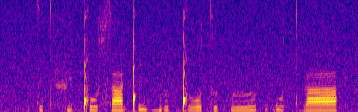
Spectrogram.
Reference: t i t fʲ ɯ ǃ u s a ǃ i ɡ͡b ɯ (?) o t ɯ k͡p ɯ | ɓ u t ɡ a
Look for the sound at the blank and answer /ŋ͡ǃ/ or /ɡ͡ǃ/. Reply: ɡ͡ǃ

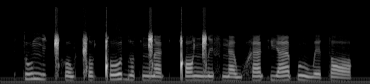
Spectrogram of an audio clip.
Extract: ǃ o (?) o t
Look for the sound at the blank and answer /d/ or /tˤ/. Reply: d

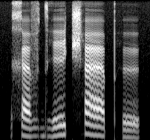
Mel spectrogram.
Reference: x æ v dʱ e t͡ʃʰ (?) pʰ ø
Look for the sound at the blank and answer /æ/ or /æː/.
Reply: æː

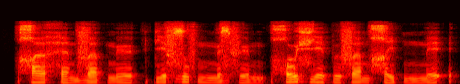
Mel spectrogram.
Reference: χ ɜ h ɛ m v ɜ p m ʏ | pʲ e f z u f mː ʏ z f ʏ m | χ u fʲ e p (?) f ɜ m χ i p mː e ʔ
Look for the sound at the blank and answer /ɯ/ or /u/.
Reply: ɯ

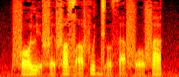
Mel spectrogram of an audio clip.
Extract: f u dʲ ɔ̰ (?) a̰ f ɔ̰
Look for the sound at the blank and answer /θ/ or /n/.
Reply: θ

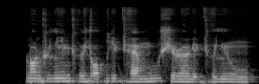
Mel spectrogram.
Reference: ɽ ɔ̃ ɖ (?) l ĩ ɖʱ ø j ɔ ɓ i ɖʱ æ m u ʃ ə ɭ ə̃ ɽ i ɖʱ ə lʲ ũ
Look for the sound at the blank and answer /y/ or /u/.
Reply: y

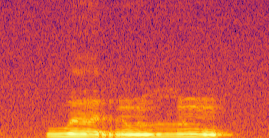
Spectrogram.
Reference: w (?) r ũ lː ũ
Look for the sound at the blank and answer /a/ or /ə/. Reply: ə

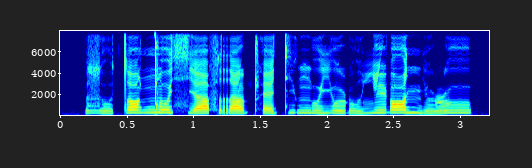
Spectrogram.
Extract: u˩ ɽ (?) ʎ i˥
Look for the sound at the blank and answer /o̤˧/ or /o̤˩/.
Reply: o̤˩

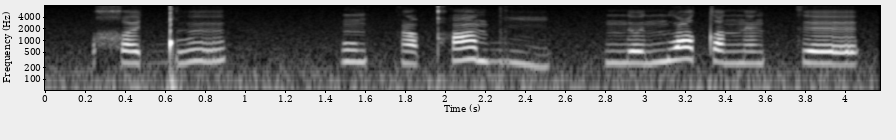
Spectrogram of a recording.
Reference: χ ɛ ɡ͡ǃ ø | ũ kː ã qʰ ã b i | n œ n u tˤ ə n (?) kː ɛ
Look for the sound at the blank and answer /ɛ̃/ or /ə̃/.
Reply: ɛ̃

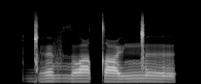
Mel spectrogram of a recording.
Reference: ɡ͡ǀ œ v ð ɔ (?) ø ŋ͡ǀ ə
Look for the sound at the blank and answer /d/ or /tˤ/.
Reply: tˤ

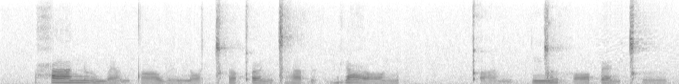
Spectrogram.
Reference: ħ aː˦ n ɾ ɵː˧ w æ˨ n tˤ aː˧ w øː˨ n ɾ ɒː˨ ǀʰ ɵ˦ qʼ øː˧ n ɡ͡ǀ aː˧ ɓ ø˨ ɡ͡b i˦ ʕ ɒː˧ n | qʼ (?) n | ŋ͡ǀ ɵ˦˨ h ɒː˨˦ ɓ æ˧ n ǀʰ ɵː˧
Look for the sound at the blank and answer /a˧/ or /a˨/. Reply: a˨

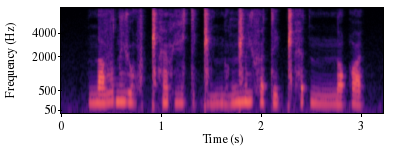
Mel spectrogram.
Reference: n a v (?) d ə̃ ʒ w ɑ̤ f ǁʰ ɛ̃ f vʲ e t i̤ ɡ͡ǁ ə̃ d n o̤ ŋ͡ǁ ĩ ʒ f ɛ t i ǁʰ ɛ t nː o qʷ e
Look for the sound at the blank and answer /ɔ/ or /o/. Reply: o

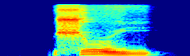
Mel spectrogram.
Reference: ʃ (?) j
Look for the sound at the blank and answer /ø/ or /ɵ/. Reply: ɵ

